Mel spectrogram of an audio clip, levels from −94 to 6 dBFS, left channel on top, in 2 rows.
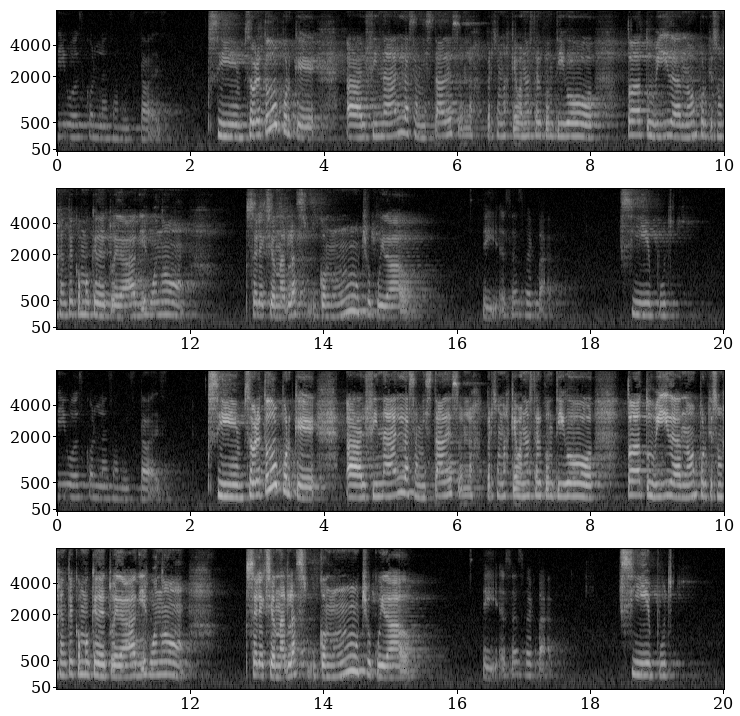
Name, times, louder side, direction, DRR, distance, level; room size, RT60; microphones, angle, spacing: voice 1, 0.0-1.6 16.4-17.4, right 4 dB, 20° right, 1 dB, 1.5 m, -44 dB
voice 2, 2.3-12.3 12.8-15.4 18.4-19.2, right 7 dB, 85° right, 3 dB, 0.9 m, -29 dB
25.0 x 22.5 x 9.0 m, 1.2 s
head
